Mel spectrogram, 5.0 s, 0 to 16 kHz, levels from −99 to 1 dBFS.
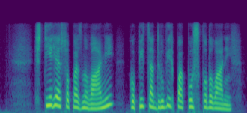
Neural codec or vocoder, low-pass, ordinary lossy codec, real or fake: codec, 16 kHz, 0.5 kbps, FunCodec, trained on Chinese and English, 25 frames a second; 7.2 kHz; none; fake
